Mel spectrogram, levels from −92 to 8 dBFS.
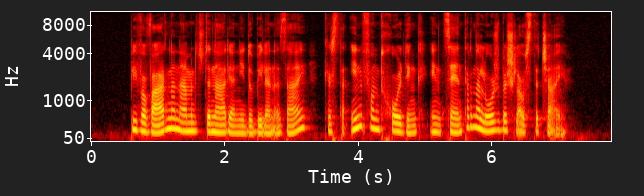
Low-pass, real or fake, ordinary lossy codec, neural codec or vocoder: none; real; none; none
